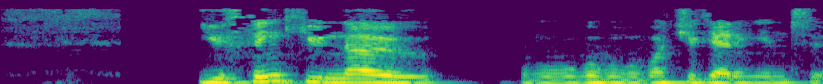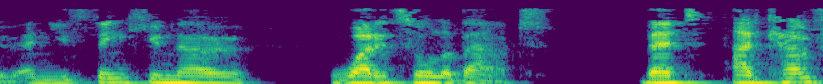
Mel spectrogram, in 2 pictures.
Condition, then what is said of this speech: Stuttering. Well, I think the first challenge that I had, which I still live with, is a speech impediment.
